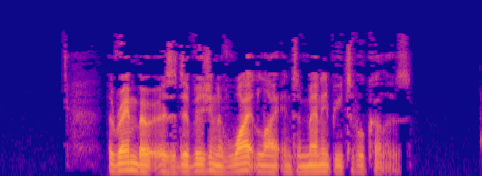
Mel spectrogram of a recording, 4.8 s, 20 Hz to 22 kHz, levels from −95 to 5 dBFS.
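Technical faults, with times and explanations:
Throughout, MP3 compression: nothing gets through above 11.2 kHz, and the speech has a heavy watery, swirly quality with metallic chirps on s sounds. That's likely an encoder starved of bits, fitting about 32 kbps, cutting treble and dropping weak detail frame by frame.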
